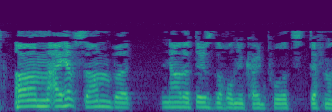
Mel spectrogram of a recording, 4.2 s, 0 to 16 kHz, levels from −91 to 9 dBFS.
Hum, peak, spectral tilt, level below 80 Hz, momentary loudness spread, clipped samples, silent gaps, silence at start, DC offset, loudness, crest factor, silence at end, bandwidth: none; -6 dBFS; -8.5 dB/octave; -66 dBFS; 9 LU; under 0.1%; none; 0 s; under 0.1%; -23 LUFS; 18 dB; 0 s; 5.8 kHz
